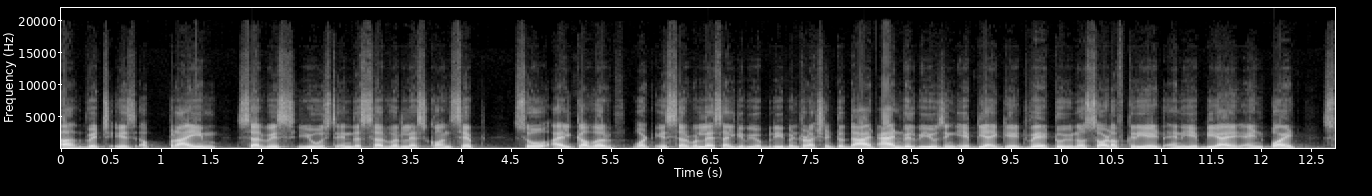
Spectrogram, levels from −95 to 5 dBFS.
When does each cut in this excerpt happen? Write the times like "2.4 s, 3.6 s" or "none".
none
